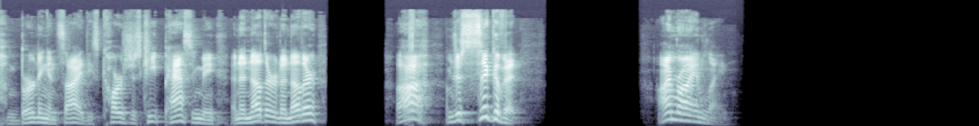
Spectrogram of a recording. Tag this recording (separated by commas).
Speech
